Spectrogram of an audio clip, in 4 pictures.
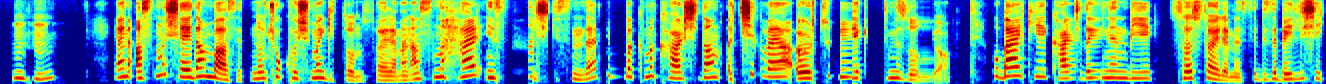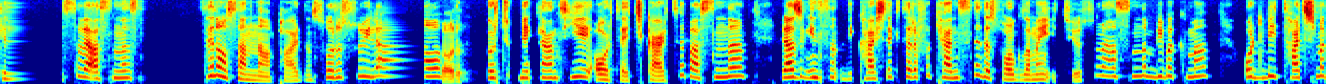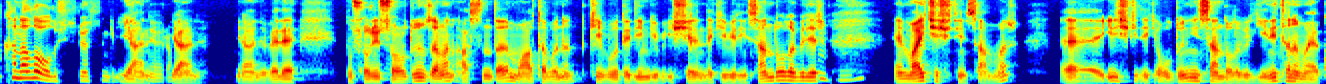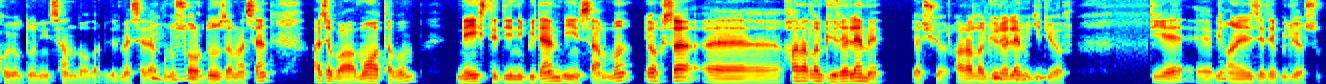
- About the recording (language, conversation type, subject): Turkish, podcast, İlişkilerde daha iyi iletişim kurmayı nasıl öğrendin?
- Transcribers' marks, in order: tapping; distorted speech; other background noise; unintelligible speech; static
